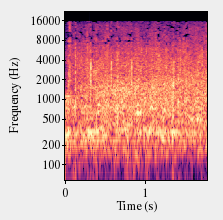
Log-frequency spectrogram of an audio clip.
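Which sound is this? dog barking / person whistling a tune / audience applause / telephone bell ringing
audience applause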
